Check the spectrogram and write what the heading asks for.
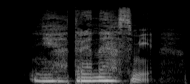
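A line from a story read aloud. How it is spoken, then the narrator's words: Muttered, scolding. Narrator (Russian): Пробормотал Эдвард, как будто учил отродье хорошим манерам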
